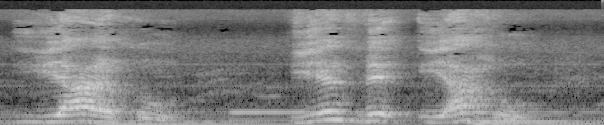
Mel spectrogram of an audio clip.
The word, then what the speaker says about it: Yirmeyahu: O nome do profeta Jeremias, seu nome em hebraico era Yirmeyahu, né, que se pronuncia porque o Y, ele foi substituído na história por um som de J, por isso Jeremias, por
